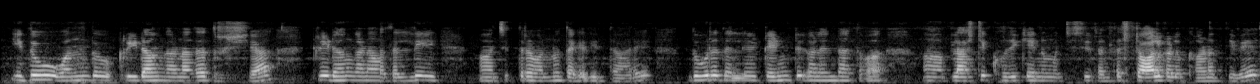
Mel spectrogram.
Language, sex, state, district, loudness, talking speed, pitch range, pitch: Kannada, female, Karnataka, Belgaum, -21 LUFS, 160 wpm, 170-195 Hz, 185 Hz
